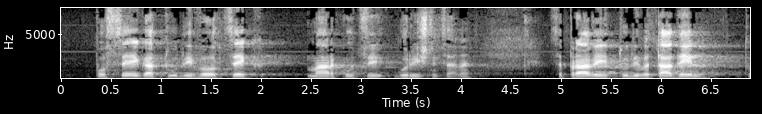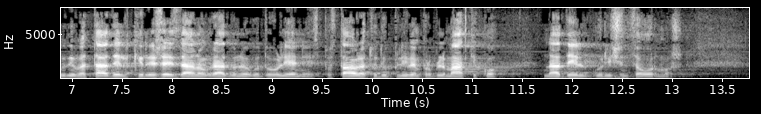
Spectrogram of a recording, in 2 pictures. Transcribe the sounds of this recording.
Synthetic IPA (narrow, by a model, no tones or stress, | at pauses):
pɔseːɡat̪uːd̪iʋəɔt̪sek | maɾkɔwt̪siɡɔɾiʃnit̪sanɛ | sɛpɾaːʋit̪uːd̪iʋət̪aːd̪eːlt̪ud̪iʋət̪aːd̪eːlkeːɾjɛʒɛizd̪aːnɔɡɾaːd̪̚bɛnɔɡɔd̪ɔʋɔljɛːnjaispɔst̪aːwlʲjat̪uːd̪iupliːʋɛinpɾɔblɛmaːt̪ikɔ | nad̪eːlɡɔɾiʃnit̪saoɾmɔʃ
